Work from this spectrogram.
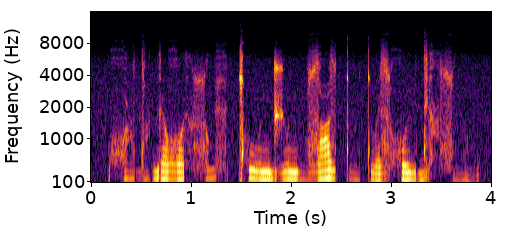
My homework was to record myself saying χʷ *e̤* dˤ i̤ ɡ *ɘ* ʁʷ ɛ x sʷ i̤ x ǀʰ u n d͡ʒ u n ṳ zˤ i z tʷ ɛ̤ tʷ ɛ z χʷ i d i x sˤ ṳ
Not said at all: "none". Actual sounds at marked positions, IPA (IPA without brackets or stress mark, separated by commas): i̤, ɛ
